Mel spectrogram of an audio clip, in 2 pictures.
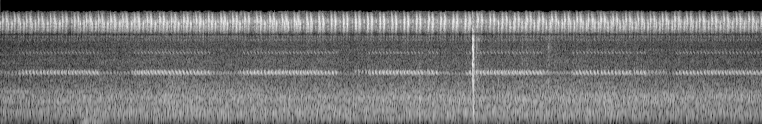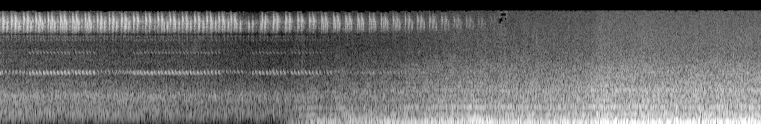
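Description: Insects trilling: a high, fast-pulsing buzz with a repeated short note beneath it, fading out about two-thirds of the way through. Then the low buzzing of bees in flight comes in and grows louder near the end.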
